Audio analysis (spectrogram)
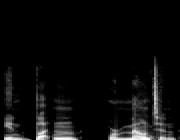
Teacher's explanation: a glottal stop T, a throat catch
